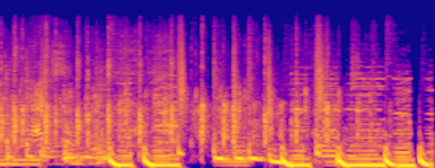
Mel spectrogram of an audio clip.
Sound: audience clapping; upbeat music

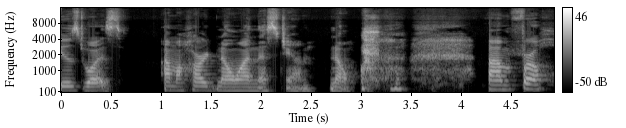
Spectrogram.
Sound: laughs

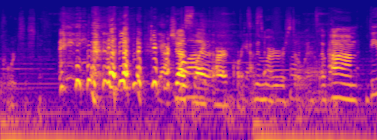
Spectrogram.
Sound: laughter

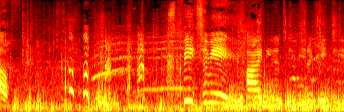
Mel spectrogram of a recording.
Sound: girl laughing

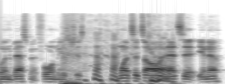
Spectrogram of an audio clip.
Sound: laughs

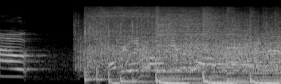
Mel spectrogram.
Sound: crowd applauding; upbeat music

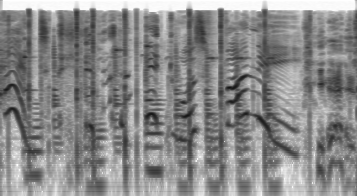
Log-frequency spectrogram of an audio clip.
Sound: giggling

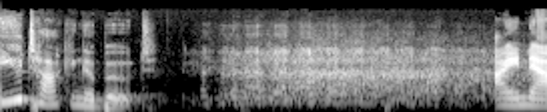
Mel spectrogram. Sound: crowd laughing

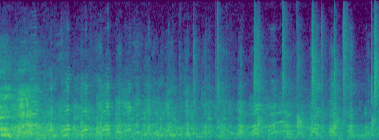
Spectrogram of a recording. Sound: audience laughs and applauds

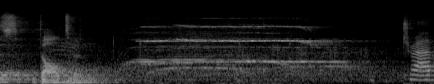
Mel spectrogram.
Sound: crowd applauding

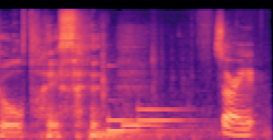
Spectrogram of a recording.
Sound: phone alerting

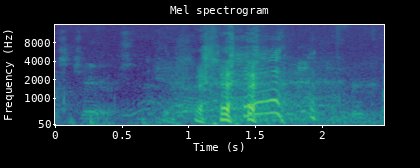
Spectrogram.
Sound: laughter

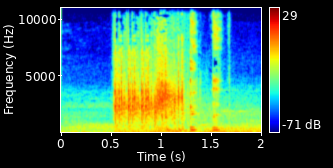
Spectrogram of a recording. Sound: repeated clatter

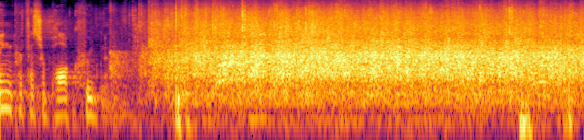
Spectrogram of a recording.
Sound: applause

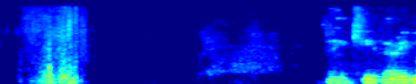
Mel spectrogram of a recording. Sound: paper shuffling

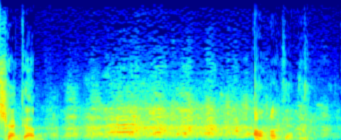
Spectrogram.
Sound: audience laughs

